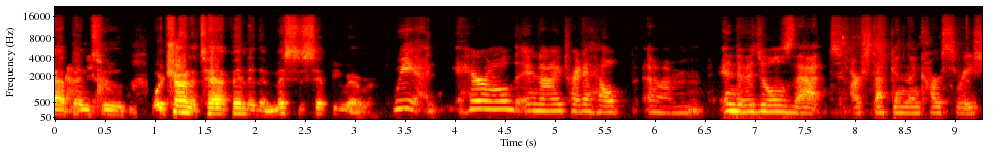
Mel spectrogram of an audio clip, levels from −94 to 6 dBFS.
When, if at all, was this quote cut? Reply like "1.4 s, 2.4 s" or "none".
0.9 s, 3.3 s, 6.6 s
